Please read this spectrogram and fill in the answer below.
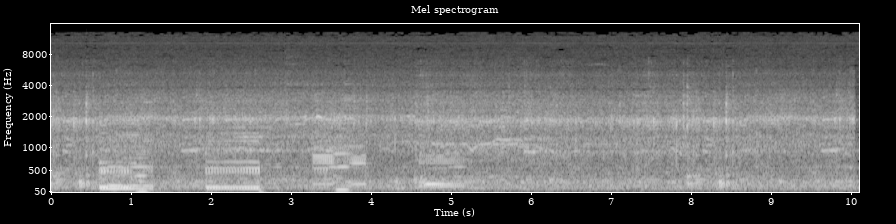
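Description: Experimental electronic noise music: a few short, blocky synthesized tones in the first half over a steady noisy drone with a thin high tone, which cuts off abruptly at the end.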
